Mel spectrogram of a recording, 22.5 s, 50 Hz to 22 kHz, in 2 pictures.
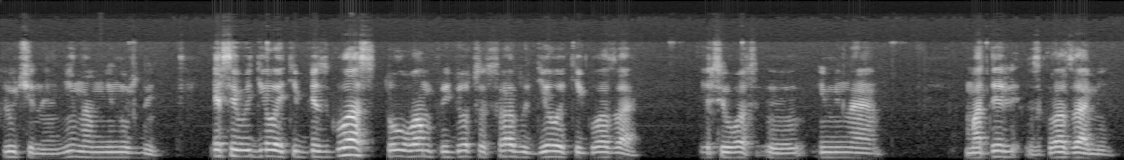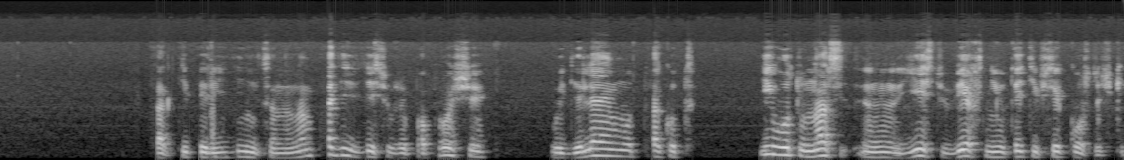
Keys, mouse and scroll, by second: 2.9 shift+click, 11.6 middle click, 13.7 KP_1, 15.2 shift+click, 17.8 middle click.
